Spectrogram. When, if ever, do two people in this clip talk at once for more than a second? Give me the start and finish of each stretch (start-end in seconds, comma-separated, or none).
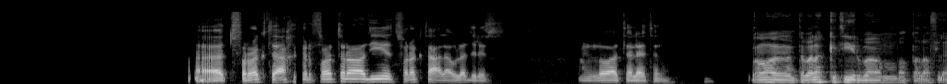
none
